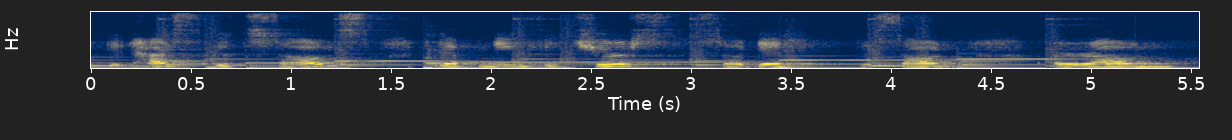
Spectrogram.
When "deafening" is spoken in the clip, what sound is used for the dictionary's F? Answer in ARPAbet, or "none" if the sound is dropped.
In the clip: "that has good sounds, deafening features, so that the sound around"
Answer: P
